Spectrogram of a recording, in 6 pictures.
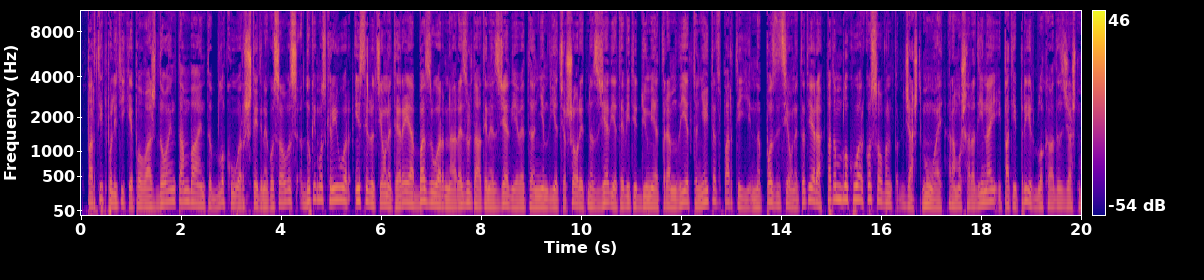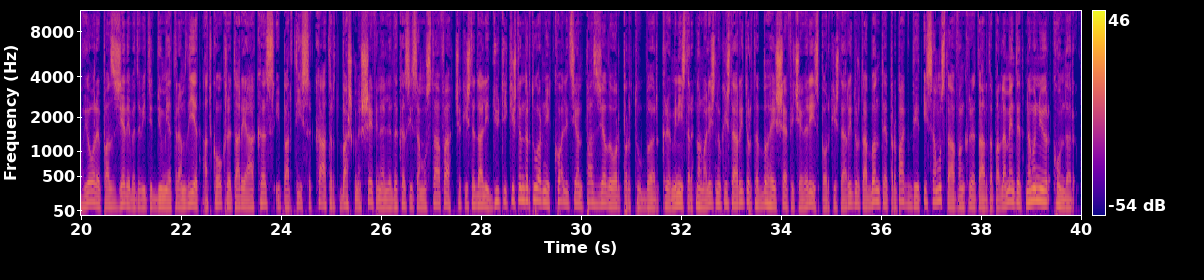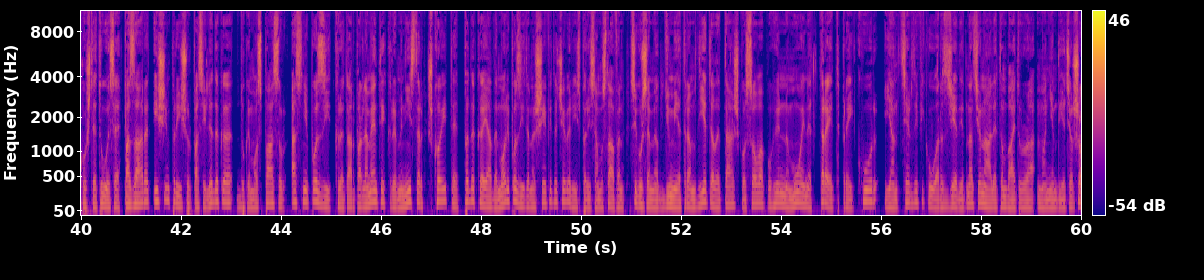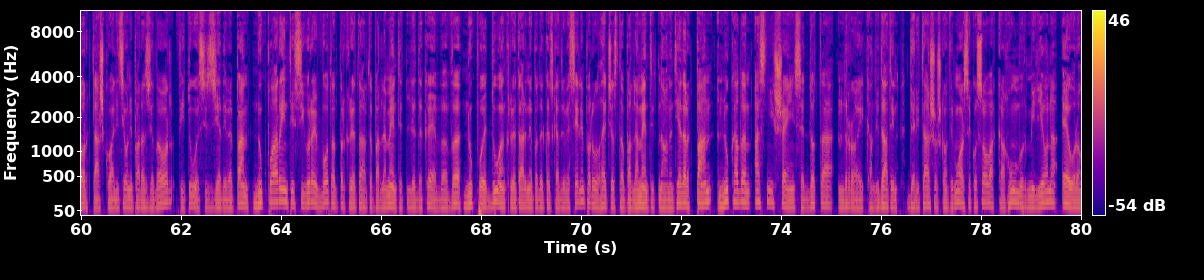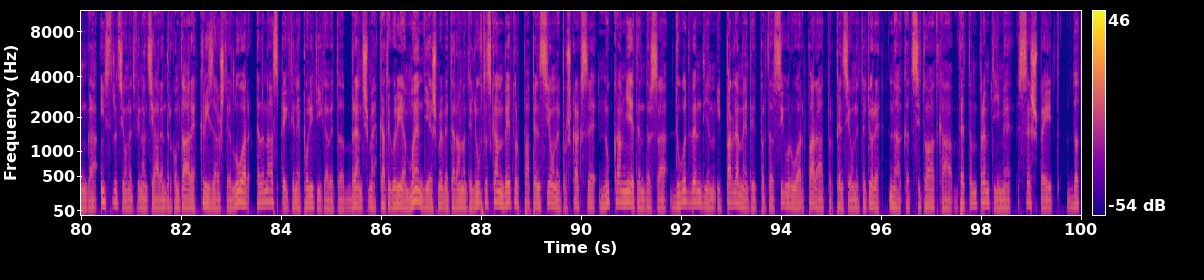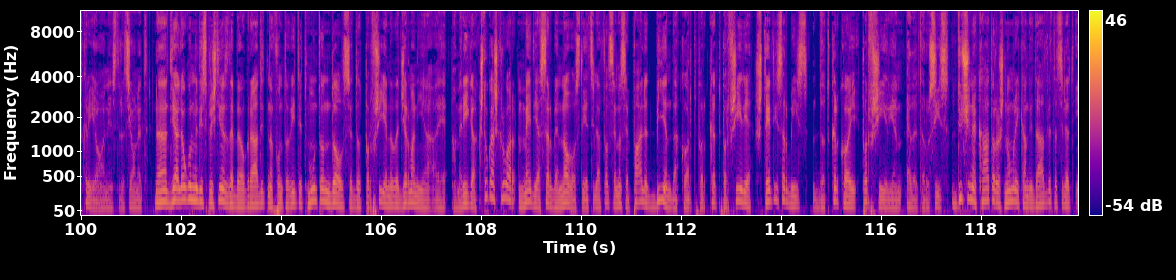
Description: Report from Prishtina.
